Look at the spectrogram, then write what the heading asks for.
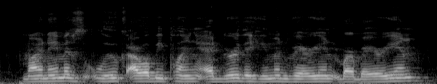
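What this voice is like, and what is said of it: Flat monotone delivery. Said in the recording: “He is Monotone McMonotone Man.”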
